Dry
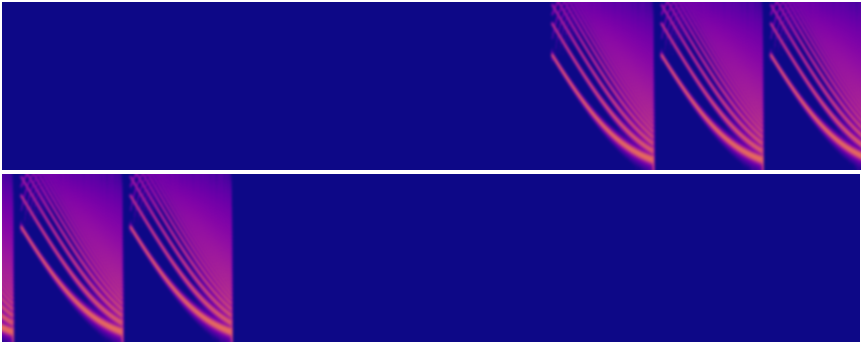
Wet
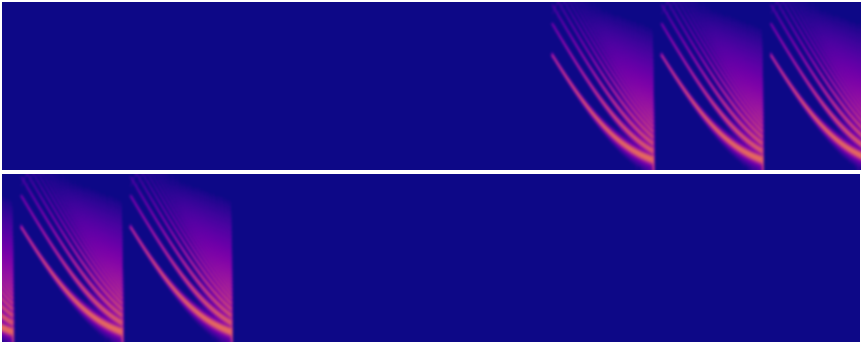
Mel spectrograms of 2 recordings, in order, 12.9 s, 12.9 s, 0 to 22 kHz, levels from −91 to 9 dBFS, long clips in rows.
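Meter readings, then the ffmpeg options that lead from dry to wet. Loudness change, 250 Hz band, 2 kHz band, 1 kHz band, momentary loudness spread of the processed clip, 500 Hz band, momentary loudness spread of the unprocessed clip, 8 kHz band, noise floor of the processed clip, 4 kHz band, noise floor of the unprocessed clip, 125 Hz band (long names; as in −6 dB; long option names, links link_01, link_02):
−4.5 dB, 0.0 dB, −5.0 dB, −2.0 dB, 5 LU, −0.5 dB, 3 LU, −14.0 dB, below −85 dBFS, −9.5 dB, below −85 dBFS, 0.0 dB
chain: -af "lowpass=frequency=1300:poles=1"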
